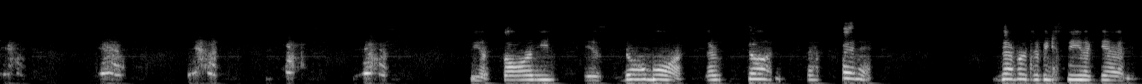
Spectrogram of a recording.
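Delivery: crowing over the beaten Authority; bursting with joy. Retold or imitated. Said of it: "I was bursting into a".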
